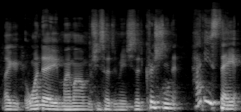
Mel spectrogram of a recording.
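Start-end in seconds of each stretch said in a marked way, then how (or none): 2.2-3.6 slow New York mom question; New York accent on "orange"; mom's New York accent. Retold or imitated. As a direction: imitate a New York mother, drawing words out. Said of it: "She has a New York accent".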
